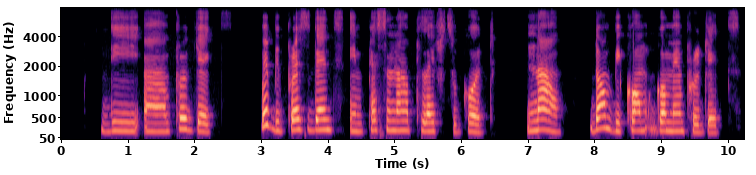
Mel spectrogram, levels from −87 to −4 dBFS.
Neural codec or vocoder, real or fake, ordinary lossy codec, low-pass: none; real; Opus, 24 kbps; 7.2 kHz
